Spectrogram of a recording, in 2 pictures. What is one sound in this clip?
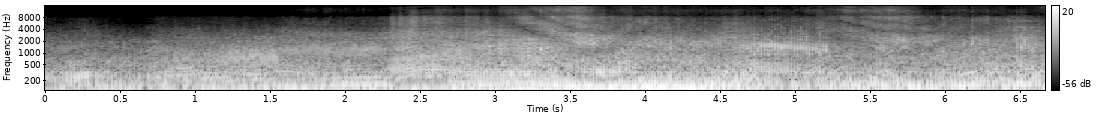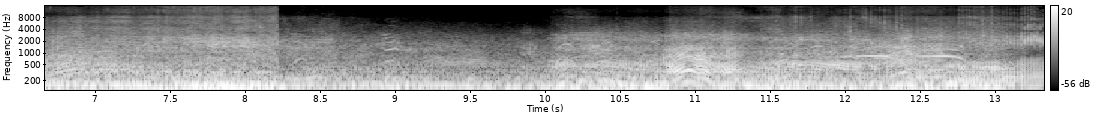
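Dirt bike engines roar and rev up close by.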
